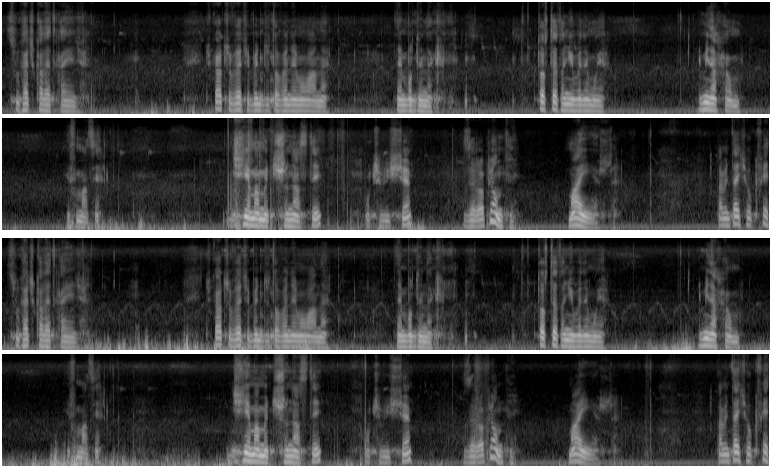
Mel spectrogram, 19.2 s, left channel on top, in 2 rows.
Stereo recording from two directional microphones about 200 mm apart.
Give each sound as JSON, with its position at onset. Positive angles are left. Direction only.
{"t": 0.1, "sound": "speech", "side_deg": -5}
{"t": 2.3, "sound": "speech", "side_deg": -5}
{"t": 10.4, "sound": "speech", "side_deg": 0}
{"t": 12.5, "sound": "speech", "side_deg": -5}
{"t": 15.4, "sound": "speech", "side_deg": 25}
{"t": 18.5, "sound": "speech", "side_deg": -15}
